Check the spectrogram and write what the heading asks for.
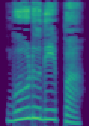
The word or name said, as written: ಕಡುತಪ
